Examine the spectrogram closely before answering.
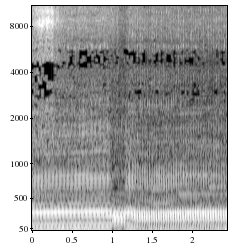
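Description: A motorcycle engine dips briefly in pitch at a gear change.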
